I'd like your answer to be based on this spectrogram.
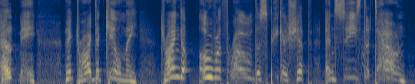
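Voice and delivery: feeble, weak, very high-pitched voice. Game master voicing Shandar calling for help from beyond the temple, weakened voice. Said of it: "you hear Shandar's weakened voice".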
